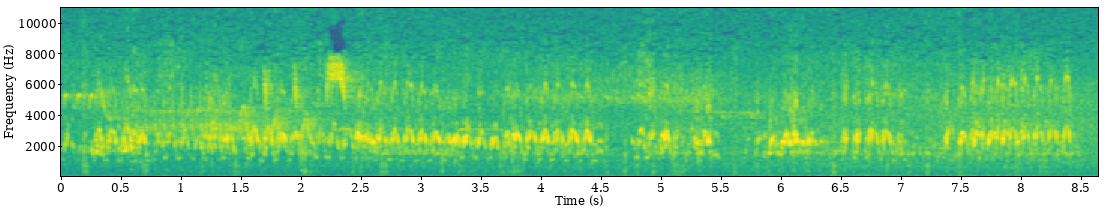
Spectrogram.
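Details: Black stork nestlings at a nest in Estonia on 14 June, being fed lampreys by a parent; rapid repeated nasal chattering calls in bursts, several young calling together, steady background hiss.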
